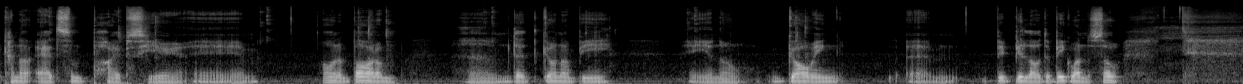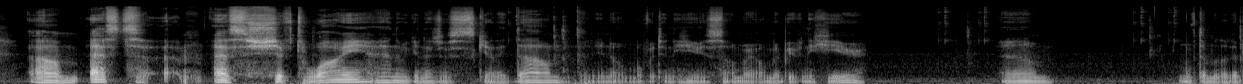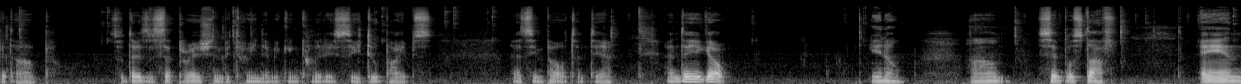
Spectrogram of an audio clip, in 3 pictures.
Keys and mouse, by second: 1.2 s, 3.5 g, 6.0 shift+d, 7.8 s, 17.9 g, 23.7 click, 24.1 shift+click, 24.8 g, 26.9 g, 28.6 click, 29.7 click, 31.1 shift+click, 31.7 middle click, 33.3 middle click, 35.1 shift+drag, 35.5-35.9 middle drag, 36.2 shift+middle drag, 36.8 middle click, 37.1 click.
